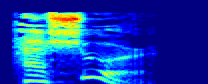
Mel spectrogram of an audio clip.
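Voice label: "hachure", British English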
